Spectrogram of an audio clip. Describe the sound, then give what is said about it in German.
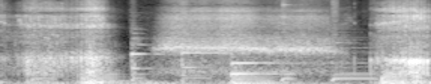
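A person imitates snoring with their voice: several loud, rough, rattling snorts mixed with breathy hissing, with no other talking. “Ja, ich kenne jemanden, der schnarcht in der Nacht oder auch manchmal bei seinem Mittagsschlaf. Und das klingt ungefähr so.”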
